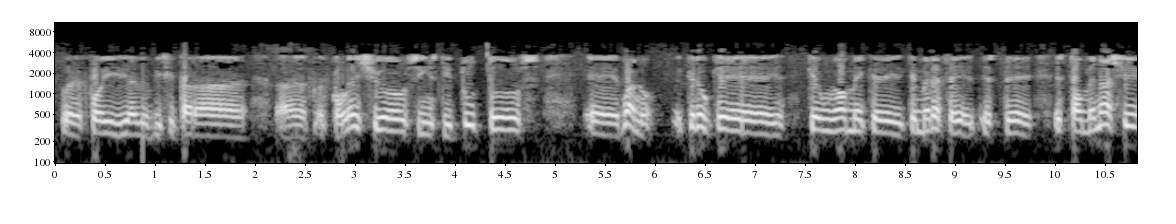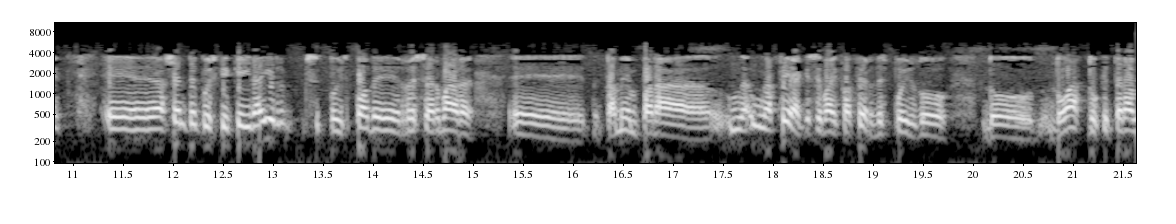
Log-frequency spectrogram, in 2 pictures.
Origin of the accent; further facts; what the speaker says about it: Río Xoán, Galicia, Spain; Claro, pois eu son dali de Río Xoán.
